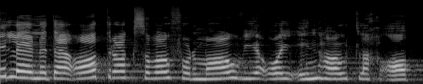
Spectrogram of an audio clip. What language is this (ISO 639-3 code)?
gsw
